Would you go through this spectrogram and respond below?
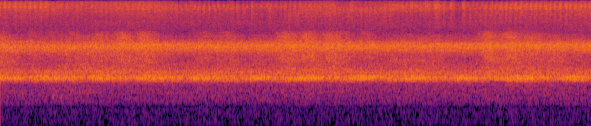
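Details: Steady high-pitched cricket chorus in a calm moonlit forest, several stacked bands of continuous trilling with slight swells in loudness, nothing else clearly audible.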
